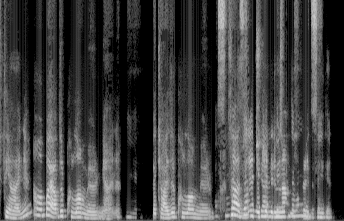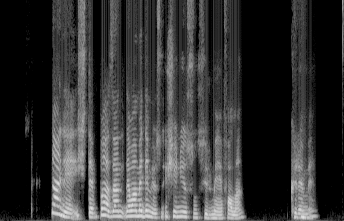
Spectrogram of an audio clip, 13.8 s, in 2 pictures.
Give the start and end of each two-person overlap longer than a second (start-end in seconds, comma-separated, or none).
4.3-6.3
